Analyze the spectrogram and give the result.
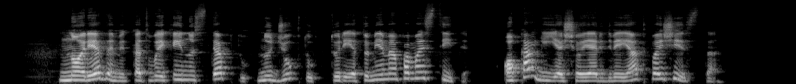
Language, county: Lithuanian, Marijampolė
